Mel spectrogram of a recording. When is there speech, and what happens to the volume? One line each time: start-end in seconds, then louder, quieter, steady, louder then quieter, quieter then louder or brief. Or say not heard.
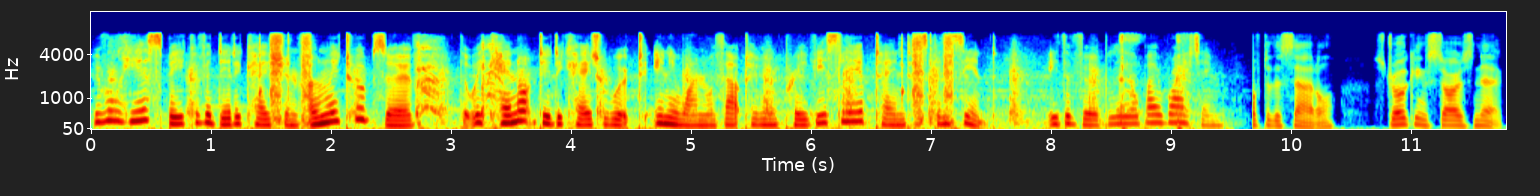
0.0-11.7 quieter.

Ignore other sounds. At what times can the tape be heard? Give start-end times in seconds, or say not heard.
1.4-1.9, 6.7-7.2.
